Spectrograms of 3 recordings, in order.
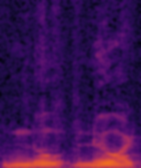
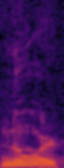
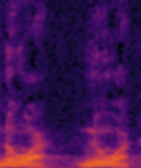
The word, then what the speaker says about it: Newark: And he didn't know how to pronounce Newark, and he kept saying Nua, and that means naked in Spanish.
